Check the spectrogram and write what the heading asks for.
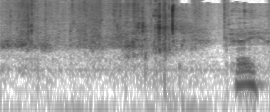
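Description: Plastic packaging crinkling and rustling as small accessories are handled, with a few light clicks, ending in a short spoken "okay".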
